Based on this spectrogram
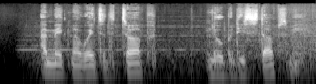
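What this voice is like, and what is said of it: Slightly wobbly French accent. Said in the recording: “Joseph Gordon-Levitt playing Philippe Petit with a slightly wobbly French accent”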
